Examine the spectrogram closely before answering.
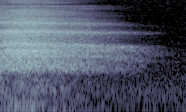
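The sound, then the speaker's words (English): A single long, breathy exhale out through the mouth during a guided relaxation exercise, soft and airy, starting fullest and gradually fading away over about two seconds, with no voice over it. “take a deep, deep, long breath in through the nose. Open the mouth and let it out.”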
